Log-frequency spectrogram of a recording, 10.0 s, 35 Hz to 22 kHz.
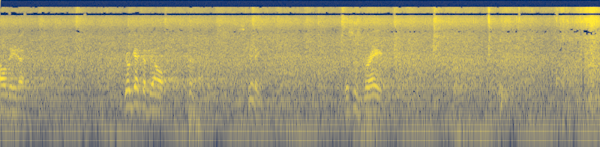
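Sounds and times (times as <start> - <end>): pool water washing and splashing: 0.0 - 10.0
swimmer splashing: 0.0 - 10.0.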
